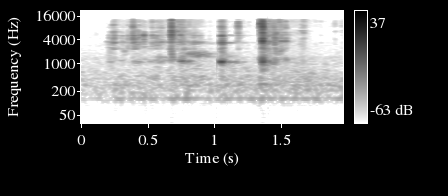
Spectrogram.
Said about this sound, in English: First, I need a sip of my hydration caffeination, though. She's an iced latte with almond milk.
